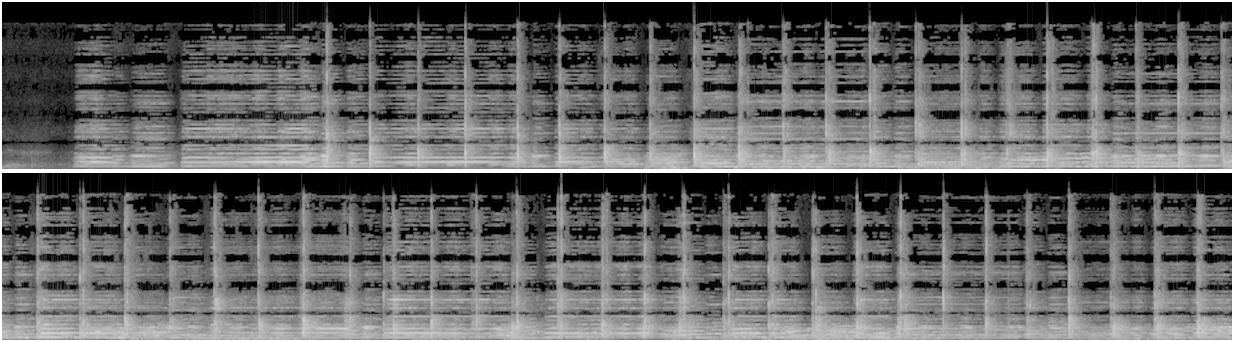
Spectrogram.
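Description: Harmonica playing a tune in full reedy chords, starting about a second in, with a steady beat of hand claps along in time.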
